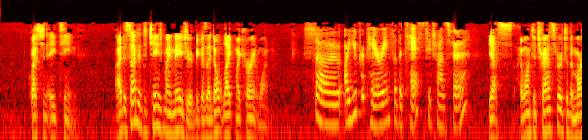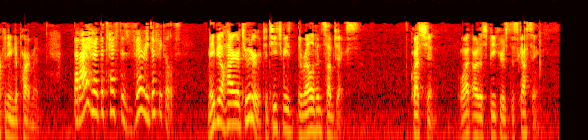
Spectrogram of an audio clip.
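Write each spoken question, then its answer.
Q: What are the speakers discussing?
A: Changing majors and preparing for the test to transfer to the marketing department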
